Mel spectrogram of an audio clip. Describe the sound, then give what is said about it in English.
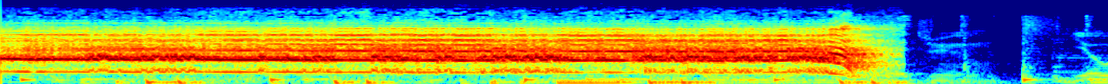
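A single long, loud human scream held steadily for about four seconds, then cut off abruptly, followed by near silence and a faint trailing sound. “Screaming Into the Void. Ah!”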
